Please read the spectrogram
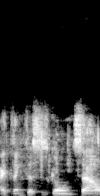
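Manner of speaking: muttered under the breath, barely voiced hushed whisper. Game master voices a character speaking aside to a friend: whispering under his breath. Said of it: "he'll kind of whisper under his voice".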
